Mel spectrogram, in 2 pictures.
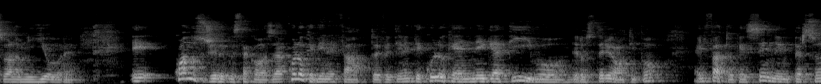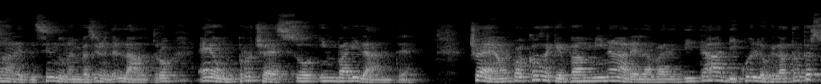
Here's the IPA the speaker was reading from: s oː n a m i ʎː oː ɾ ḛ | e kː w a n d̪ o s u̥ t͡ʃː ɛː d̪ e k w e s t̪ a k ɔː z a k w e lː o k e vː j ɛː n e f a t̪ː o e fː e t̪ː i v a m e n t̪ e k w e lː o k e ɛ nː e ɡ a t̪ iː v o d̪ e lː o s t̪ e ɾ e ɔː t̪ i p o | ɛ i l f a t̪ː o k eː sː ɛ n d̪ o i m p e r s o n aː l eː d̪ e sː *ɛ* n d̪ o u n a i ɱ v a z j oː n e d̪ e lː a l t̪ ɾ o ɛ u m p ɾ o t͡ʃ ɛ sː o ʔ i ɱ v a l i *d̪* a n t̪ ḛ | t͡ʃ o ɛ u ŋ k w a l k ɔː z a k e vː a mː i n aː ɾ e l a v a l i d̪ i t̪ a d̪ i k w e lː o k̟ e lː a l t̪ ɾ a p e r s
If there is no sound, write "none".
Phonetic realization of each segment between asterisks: ɛ, d̪

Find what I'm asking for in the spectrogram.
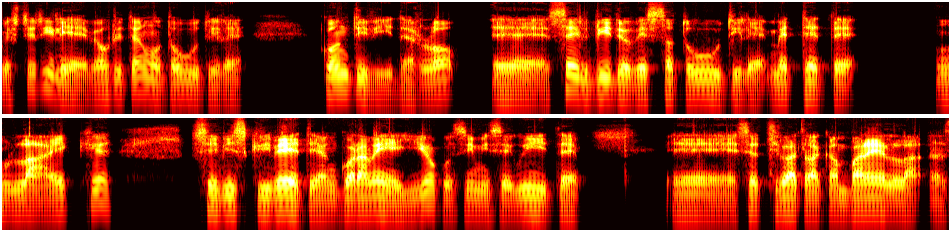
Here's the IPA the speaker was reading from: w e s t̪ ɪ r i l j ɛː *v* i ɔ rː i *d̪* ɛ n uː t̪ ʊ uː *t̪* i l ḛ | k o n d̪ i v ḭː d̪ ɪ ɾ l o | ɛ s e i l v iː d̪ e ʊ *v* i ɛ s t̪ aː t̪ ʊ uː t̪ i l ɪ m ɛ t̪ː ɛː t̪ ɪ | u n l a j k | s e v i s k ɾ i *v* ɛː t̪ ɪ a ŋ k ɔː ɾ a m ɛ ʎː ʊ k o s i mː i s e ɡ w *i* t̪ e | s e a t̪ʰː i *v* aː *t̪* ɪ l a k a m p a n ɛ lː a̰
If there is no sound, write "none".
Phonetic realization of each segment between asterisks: v, t̪, t̪, v, v, iː, v, t̪

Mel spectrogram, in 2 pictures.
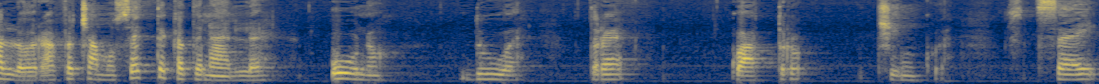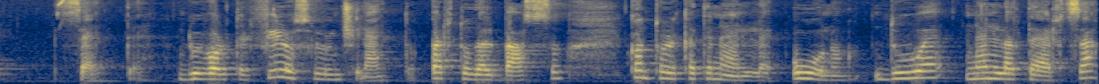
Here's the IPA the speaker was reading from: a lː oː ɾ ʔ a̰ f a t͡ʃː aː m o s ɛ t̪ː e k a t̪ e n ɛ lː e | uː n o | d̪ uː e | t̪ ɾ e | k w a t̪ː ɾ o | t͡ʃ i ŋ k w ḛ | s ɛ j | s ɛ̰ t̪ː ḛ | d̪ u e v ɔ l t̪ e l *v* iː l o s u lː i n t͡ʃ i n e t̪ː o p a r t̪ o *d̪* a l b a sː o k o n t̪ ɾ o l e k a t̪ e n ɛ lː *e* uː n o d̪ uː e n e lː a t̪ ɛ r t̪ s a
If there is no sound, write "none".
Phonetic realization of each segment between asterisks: f, d̪, e

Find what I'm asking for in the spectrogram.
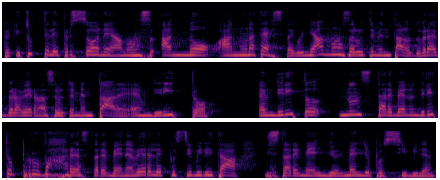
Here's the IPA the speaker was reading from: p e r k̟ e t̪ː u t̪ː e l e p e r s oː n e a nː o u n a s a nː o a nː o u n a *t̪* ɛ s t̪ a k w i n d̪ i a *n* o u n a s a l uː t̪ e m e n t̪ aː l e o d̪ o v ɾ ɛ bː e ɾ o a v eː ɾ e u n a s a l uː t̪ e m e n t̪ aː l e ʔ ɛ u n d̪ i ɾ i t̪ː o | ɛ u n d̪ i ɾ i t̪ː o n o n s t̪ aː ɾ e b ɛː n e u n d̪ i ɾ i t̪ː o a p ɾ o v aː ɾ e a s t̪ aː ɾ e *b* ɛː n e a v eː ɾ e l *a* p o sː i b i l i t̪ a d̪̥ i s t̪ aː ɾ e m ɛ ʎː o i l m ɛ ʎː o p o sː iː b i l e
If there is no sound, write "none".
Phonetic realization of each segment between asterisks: t̪, nː, b, e

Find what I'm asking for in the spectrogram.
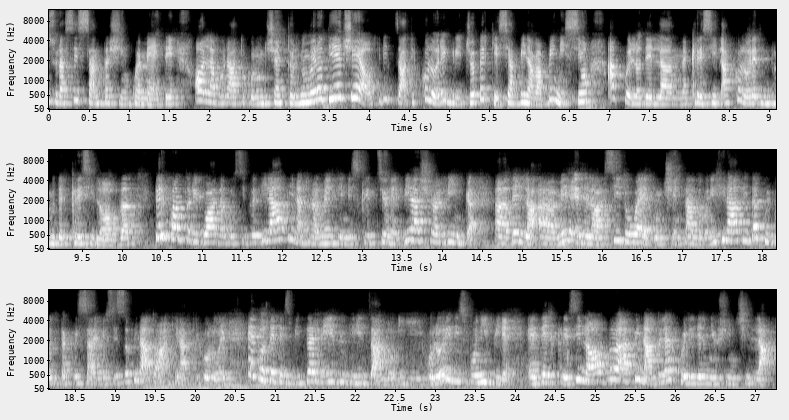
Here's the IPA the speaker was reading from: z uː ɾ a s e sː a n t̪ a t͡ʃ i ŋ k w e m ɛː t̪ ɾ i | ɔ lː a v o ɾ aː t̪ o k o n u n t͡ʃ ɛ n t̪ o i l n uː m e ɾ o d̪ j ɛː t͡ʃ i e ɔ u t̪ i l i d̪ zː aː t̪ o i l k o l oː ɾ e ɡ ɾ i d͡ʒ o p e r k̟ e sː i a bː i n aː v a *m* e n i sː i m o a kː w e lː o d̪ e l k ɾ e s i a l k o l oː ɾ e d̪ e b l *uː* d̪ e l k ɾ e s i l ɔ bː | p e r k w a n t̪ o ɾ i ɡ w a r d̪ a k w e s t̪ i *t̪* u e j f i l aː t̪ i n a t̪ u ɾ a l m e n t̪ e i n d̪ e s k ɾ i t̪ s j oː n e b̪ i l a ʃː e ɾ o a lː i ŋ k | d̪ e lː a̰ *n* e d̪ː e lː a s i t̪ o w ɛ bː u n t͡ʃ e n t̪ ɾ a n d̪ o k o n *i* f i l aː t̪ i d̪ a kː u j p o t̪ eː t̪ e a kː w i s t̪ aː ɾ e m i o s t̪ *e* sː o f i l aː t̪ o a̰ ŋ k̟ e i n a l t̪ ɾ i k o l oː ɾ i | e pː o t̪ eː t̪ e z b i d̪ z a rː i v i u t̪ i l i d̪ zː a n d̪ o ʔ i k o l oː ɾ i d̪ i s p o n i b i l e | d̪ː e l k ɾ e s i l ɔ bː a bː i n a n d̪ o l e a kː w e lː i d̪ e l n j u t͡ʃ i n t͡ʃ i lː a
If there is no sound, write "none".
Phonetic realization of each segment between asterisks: b, u, d̪, m, i, e

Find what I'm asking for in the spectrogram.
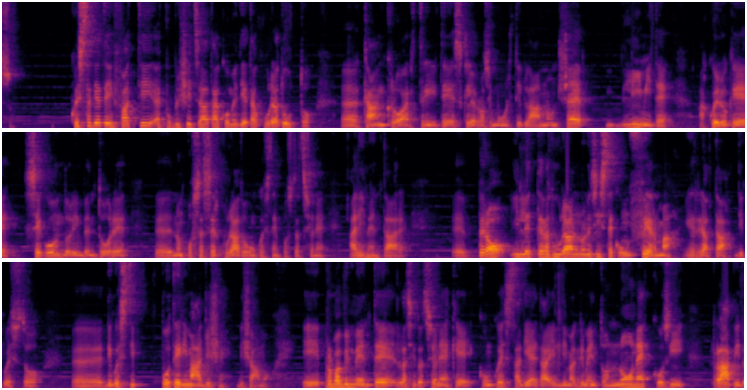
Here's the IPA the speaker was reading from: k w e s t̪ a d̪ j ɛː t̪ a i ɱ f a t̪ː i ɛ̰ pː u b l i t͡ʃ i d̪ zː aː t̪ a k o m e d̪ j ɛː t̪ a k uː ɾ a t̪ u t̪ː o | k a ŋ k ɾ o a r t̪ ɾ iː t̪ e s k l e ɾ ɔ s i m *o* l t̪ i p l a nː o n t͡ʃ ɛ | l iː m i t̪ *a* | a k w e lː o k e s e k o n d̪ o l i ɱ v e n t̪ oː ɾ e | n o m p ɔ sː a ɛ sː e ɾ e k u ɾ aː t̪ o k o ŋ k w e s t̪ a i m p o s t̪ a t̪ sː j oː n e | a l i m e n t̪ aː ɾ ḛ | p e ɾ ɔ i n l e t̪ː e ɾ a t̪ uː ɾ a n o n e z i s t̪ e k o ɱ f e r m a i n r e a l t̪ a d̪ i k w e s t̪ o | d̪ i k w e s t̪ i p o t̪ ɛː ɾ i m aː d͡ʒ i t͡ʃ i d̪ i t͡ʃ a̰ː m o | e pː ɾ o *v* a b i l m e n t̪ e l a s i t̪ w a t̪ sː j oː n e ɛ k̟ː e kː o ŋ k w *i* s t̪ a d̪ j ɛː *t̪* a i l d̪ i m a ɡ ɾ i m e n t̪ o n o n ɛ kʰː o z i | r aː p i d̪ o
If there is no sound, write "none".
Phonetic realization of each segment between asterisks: u, e, b, e, t̪

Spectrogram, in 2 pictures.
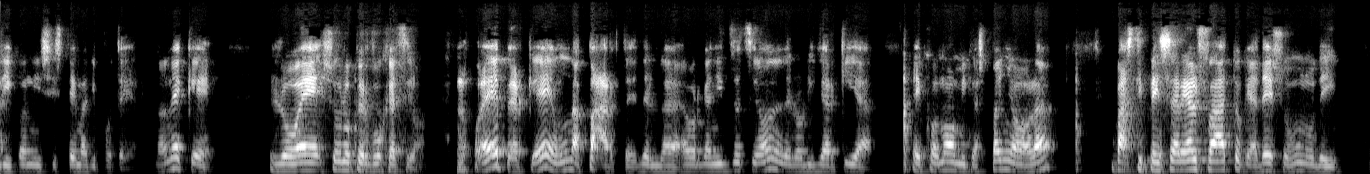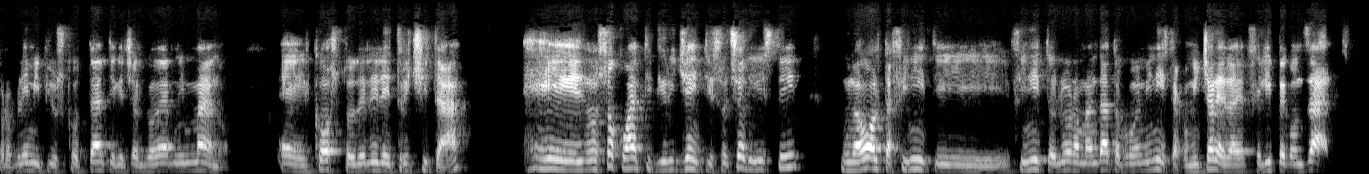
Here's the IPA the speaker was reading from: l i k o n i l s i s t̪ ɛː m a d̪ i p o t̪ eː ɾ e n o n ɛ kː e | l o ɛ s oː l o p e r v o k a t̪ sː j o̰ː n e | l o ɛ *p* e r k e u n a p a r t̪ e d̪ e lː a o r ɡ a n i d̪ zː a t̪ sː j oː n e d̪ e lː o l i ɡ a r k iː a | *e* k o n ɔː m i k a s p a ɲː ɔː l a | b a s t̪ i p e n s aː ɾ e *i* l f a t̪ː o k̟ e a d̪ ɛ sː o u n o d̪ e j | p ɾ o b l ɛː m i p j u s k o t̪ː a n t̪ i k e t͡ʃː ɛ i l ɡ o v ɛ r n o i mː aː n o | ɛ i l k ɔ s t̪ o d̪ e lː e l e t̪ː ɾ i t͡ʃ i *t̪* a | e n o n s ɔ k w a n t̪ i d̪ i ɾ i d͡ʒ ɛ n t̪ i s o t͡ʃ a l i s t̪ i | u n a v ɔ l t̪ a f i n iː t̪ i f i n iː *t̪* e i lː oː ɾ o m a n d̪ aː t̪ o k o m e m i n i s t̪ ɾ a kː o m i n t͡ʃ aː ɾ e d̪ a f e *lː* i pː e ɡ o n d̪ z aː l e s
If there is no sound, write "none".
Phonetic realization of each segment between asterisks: p, e, a, t̪, t̪, l

